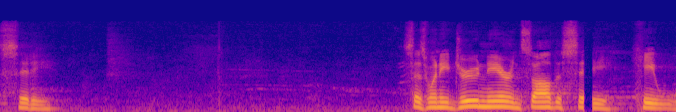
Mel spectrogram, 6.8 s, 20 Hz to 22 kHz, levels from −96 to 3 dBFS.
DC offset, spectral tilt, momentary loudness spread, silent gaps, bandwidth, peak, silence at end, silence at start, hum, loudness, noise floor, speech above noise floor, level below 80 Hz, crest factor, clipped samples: under 0.1%; -8 dB/octave; 11 LU; none; 11 kHz; -8 dBFS; 0 s; 0 s; none; -23 LUFS; -56 dBFS; 34 dB; -56 dBFS; 18 dB; under 0.1%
